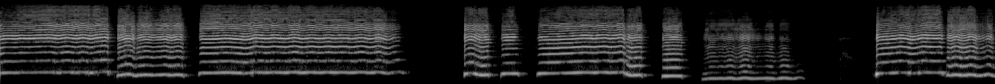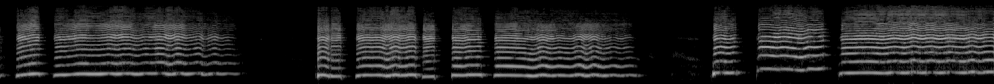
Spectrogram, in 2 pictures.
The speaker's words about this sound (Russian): дуть в расческу не получится. То есть, необходимо на ней петь. Петь нужно высоким голосом, так называемым фальцетом. И тогда вот звук примерно такой получается.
